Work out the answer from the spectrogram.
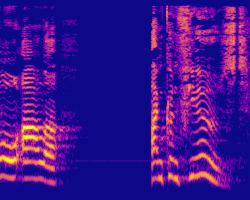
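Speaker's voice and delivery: loud anguished plea, slowing on the end; a man on his knees calling out loud to Allah; crying out to Allah. Retold or imitated. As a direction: cry it out to God, lost and desperate. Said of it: "I cried out".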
